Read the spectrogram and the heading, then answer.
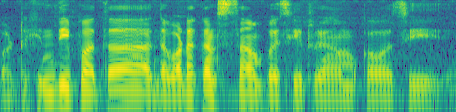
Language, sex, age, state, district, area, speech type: Tamil, male, 30-45, Tamil Nadu, Tiruchirappalli, rural, spontaneous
